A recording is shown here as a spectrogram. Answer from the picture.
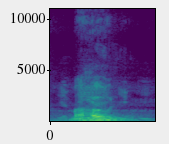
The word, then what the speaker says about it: Mahoning: Am I pronouncing that right? – Yeah. – Mahoning. – Yeah, PA. Perfect.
